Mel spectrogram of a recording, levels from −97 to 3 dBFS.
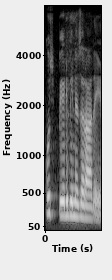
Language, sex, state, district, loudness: Hindi, female, Chhattisgarh, Raigarh, -19 LUFS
